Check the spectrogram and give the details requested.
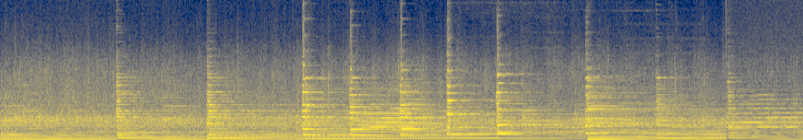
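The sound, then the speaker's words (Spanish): A church audience applauds steadily for several seconds as an applause for the Lord, a dense crackling wash of clapping layered over loud sustained musical chords that shift every couple of seconds. “Denle un fuerte aplauso al Señor y que suene la trompeta.”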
